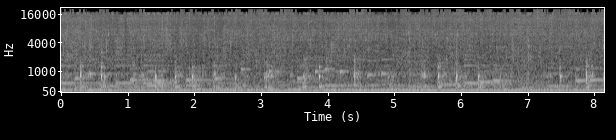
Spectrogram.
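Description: Green chillies frying in a pan while being stirred, a steady loud sizzle with repeated scraping and clinking of the spoon against the pan throughout, no voices.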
